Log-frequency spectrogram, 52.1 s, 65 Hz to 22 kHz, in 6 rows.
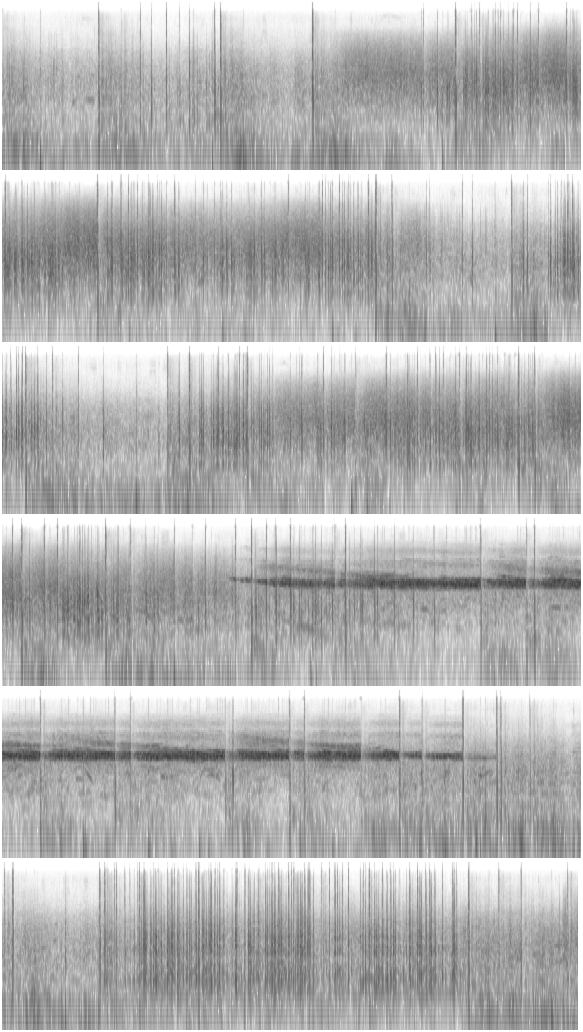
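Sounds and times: fireworks crackling and banging: 0.0s - 52.0s
firework whistle: 20.4s - 42.6s.

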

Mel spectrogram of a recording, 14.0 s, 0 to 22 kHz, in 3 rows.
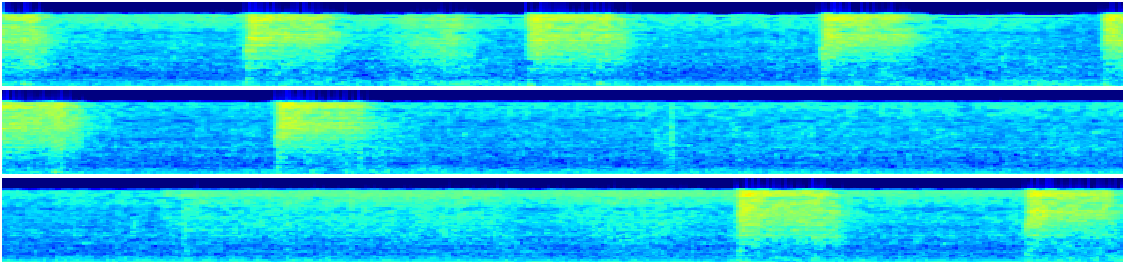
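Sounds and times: machine electrical hum: 0.0s - 14.0s.

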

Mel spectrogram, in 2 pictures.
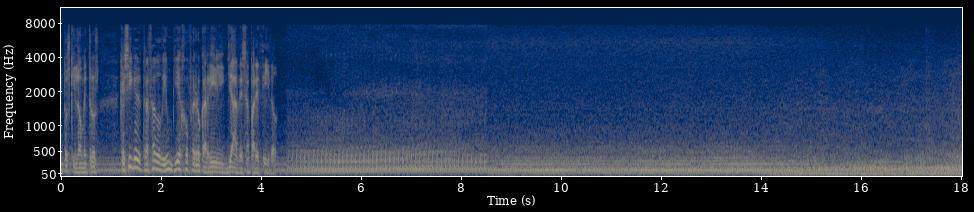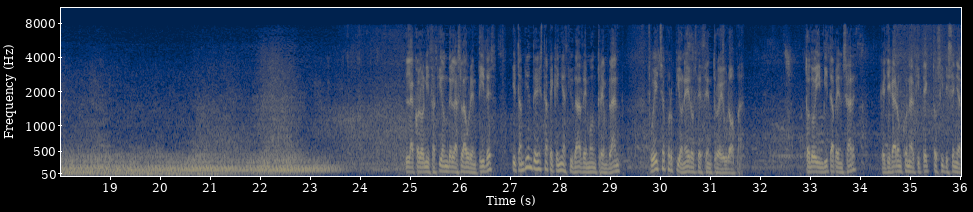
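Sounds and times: propeller engine droning: 0.0s - 34.5s
rushing noise: 16.8s - 25.5s.

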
